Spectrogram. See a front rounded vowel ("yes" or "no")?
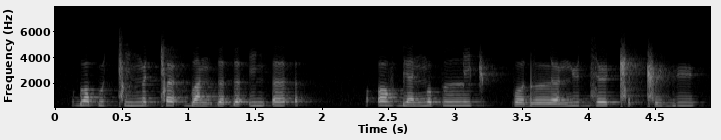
yes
